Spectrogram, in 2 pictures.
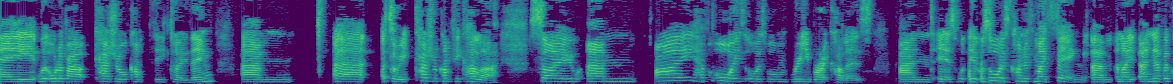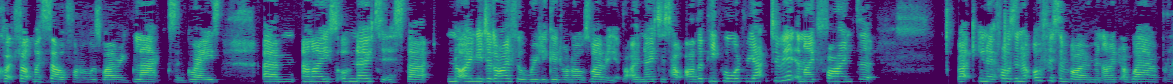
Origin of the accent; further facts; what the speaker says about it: Glastonbury, South West England, United Kingdom; now in Bristol, United Kingdom; But I'm from Glastonbury. I'm from the southwest of England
